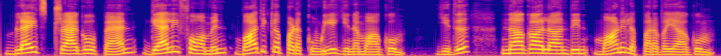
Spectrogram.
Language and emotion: Tamil, neutral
